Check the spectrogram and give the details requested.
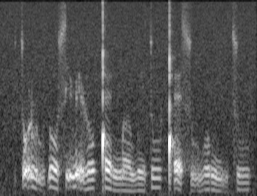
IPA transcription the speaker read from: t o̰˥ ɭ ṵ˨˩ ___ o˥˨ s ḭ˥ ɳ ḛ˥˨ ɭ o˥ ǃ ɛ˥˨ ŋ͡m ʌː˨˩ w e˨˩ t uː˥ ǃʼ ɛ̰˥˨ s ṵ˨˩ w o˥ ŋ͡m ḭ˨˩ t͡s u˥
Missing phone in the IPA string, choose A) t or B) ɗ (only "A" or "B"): B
